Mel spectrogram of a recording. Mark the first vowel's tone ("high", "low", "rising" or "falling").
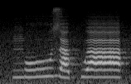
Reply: rising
